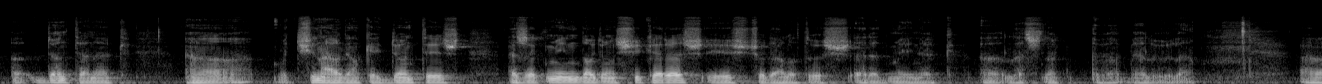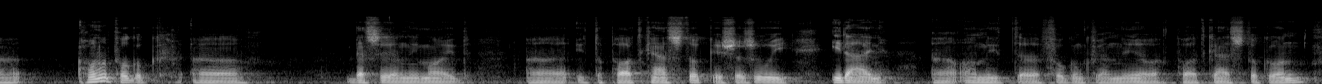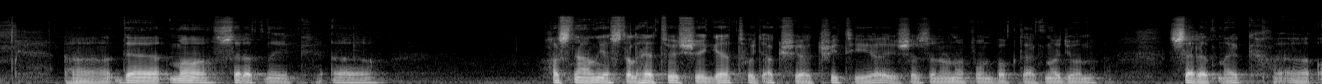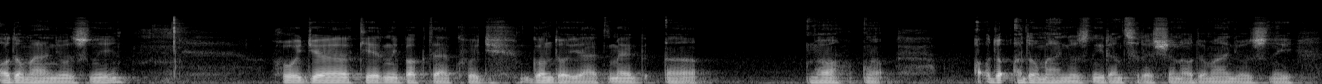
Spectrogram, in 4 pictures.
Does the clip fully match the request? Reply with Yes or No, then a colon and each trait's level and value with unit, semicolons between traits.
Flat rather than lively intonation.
Yes: narrow, 2.2 semitones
